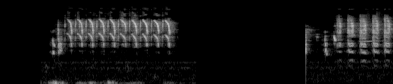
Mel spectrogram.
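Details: A marsh wren gives a rapid, rolling high trill of about a second over faint low thumps. A second gurgling, rattling trill begins after a pause.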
